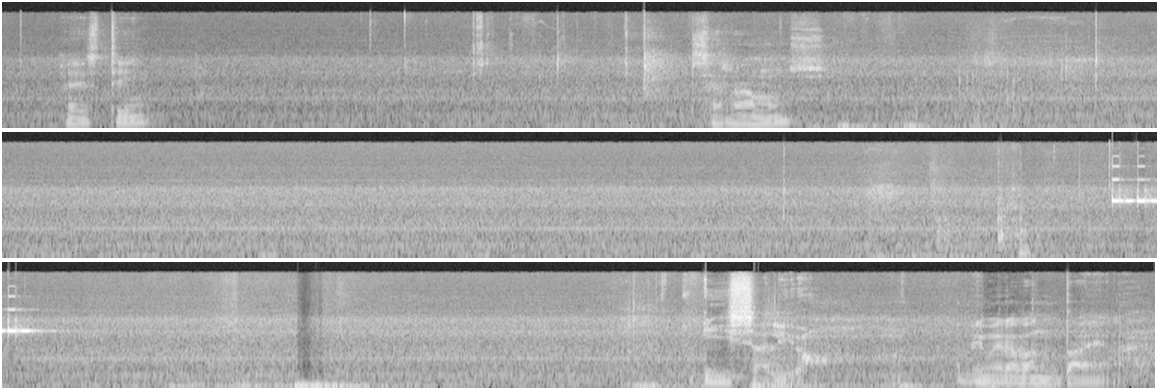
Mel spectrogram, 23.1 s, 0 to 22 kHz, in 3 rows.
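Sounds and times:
background hum: 0:00.0 - 0:23.0
short high electronic beep: 0:15.1 - 0:15.9.

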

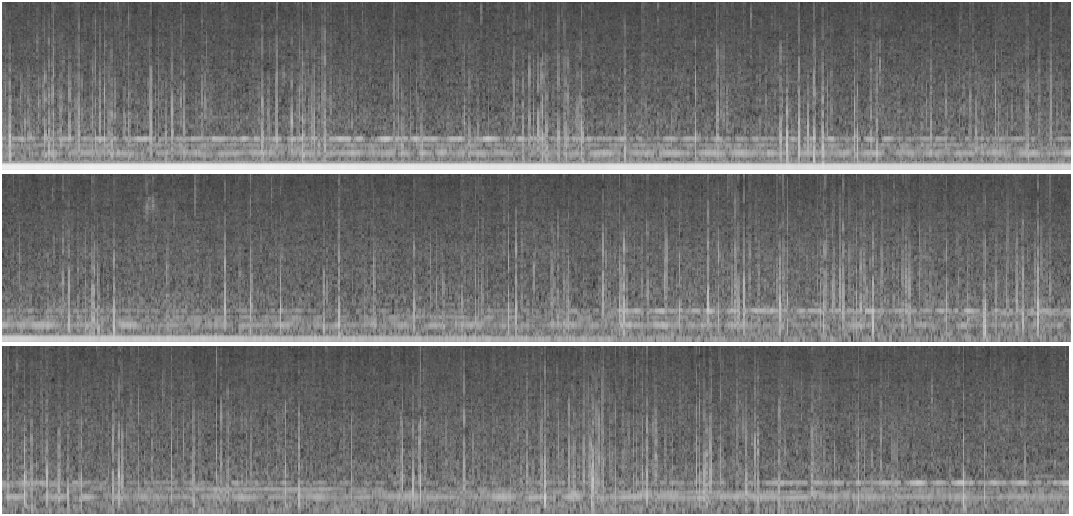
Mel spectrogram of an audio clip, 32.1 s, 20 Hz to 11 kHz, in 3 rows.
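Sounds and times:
low hum: 0:00.0 - 0:19.9
rain drops striking: 0:00.0 - 0:32.0.

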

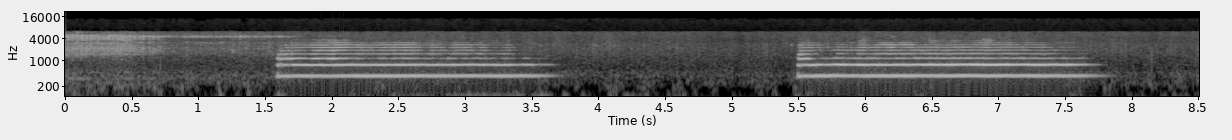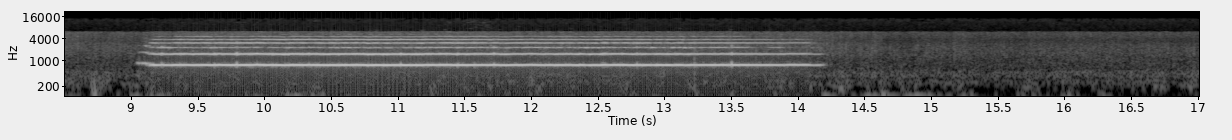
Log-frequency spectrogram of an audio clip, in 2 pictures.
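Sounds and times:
small metal horn blasts: 0:01.6 - 0:03.7, 0:05.5 - 0:07.8, 0:09.1 - 0:14.2.

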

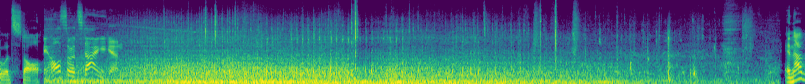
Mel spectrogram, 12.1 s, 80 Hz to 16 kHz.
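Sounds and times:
diesel engine running: 0:00.7 - 0:11.7
sharp clicks: 0:02.1 - 0:11.5.

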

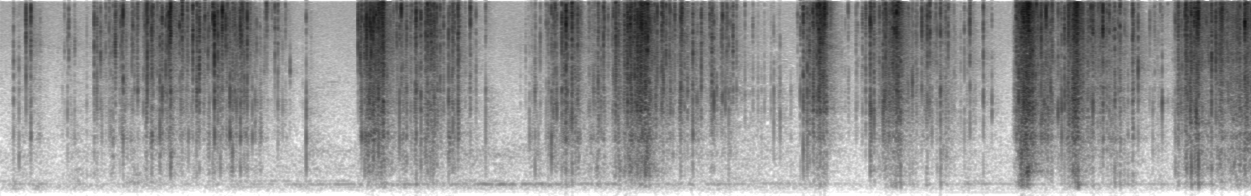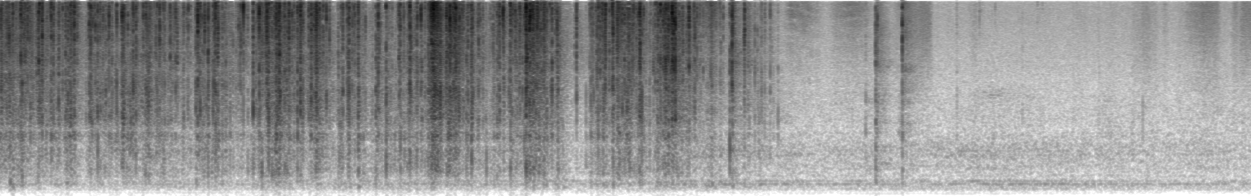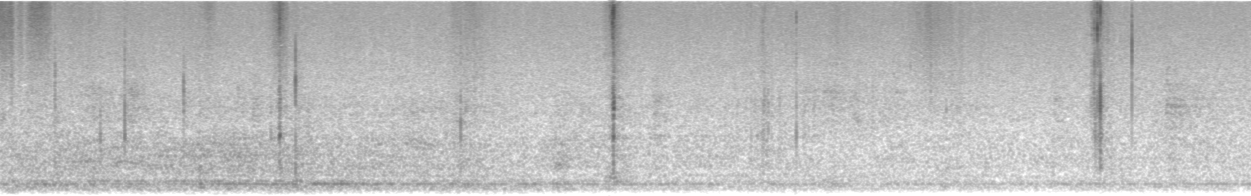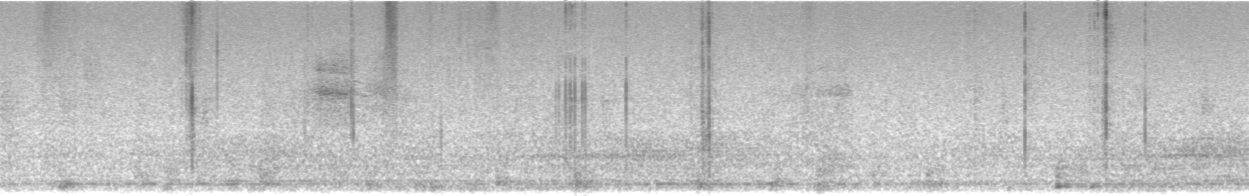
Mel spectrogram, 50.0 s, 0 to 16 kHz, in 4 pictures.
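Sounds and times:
plastic bag crinkling: 0:00.1 - 0:20.4.

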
